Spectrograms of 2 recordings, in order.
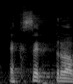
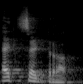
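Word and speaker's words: et cetera: सब के सब इसको एक्सेट्रा बोलते हैं। अब यहाँ पे कौन बताए कि एक्स तो कुछ होता ही नहीं है। इसका सही प्रोनाउंसिएशन है एटसेट्रा। एक्स कहीं नहीं आ रहा है, एटसेट्रा।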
